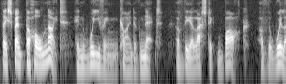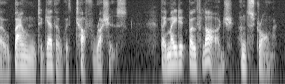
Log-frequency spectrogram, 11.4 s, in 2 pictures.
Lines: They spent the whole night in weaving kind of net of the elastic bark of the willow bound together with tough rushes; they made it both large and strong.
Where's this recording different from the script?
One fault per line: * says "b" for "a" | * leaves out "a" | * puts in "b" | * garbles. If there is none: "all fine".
all fine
